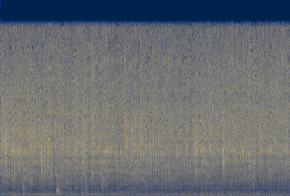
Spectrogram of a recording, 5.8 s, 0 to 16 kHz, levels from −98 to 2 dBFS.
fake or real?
fake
